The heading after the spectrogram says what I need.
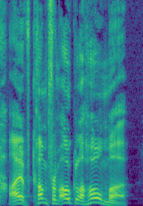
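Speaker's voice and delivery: terrible put-on American accent. Mocking the CIA agents in early episodes of Spooks, with a Spooks bad American accent. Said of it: "they do some bad American accents".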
